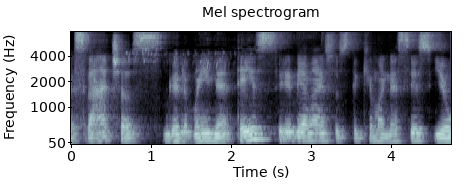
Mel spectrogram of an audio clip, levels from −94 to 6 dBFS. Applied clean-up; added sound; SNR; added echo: neural mask model DeepFilterNet 3.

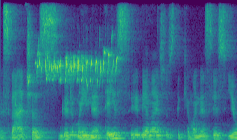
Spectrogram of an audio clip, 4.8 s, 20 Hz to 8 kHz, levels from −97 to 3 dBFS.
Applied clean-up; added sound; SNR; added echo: none; Bird vocalization, bird call, bird song; 2 dB; reverberation time 0.7 s.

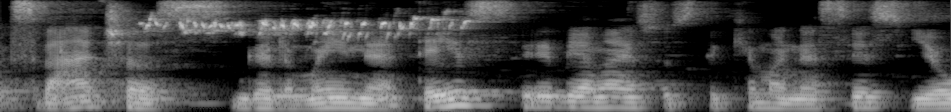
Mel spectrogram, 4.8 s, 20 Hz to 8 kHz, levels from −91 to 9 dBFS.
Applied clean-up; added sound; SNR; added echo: classical method WPE with log-MMSE.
